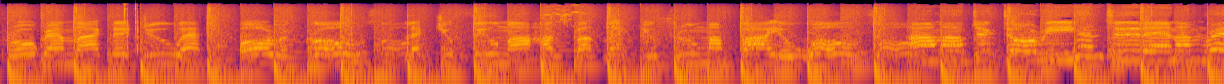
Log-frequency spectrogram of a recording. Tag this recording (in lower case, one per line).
music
